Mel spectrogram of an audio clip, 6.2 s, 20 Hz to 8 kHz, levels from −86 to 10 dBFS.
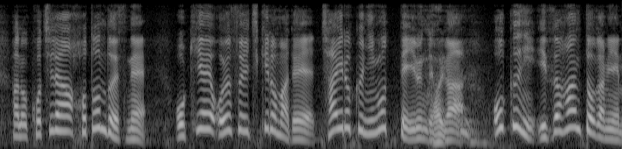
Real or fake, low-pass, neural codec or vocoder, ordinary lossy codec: fake; 7.2 kHz; autoencoder, 48 kHz, 32 numbers a frame, DAC-VAE, trained on Japanese speech; none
